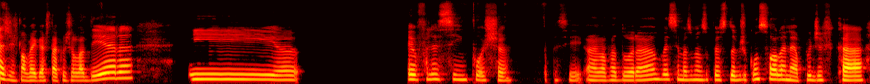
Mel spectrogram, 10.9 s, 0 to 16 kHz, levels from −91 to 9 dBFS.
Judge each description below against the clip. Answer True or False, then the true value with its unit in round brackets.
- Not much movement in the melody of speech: False (3.3 semitones)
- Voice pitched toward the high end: True (195 Hz)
